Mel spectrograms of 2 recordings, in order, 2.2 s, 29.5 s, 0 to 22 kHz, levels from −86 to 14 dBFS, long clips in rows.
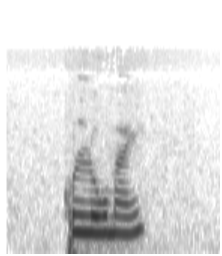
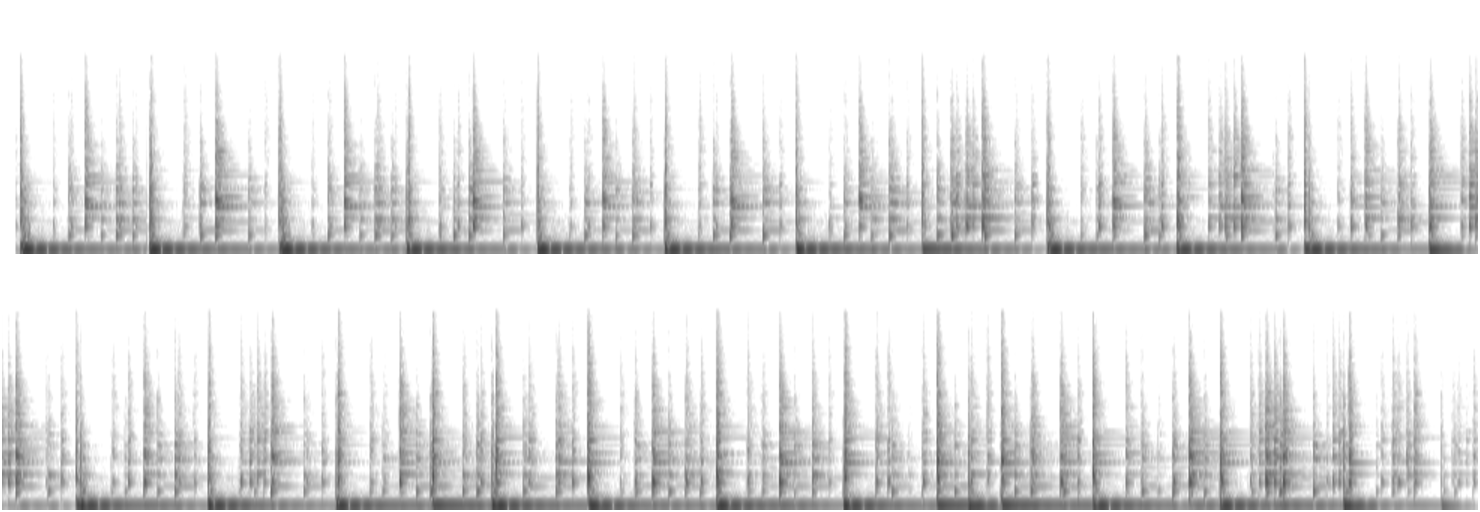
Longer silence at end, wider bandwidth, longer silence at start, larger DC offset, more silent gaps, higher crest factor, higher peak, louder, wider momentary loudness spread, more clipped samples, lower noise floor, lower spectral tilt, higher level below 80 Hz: first, 0.75 s vs 0 s; second, 3.8 kHz vs 6.6 kHz; first, 0.65 s vs 0.15 s; neither; neither; about the same, 16 dB vs 20 dB; first, -4 dBFS vs -8 dBFS; first, -16 LUFS vs -31 LUFS; second, 13 LU vs 17 LU; neither; first, -60 dBFS vs -48 dBFS; about the same, -8 dB/octave vs -7.5 dB/octave; second, -44 dBFS vs -30 dBFS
